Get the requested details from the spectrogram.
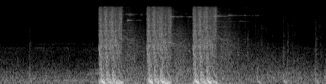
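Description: Loud gunshots boom three times in quick succession.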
